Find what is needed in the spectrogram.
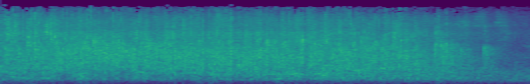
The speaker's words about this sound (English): Applause.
